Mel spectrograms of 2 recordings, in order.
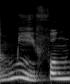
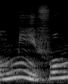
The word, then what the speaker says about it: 密封: 易漏的都密封起来。它跟那个蜜蜂嗡嗡嗡嗡动物的蜜蜂是一个发音哦，蜜蜂，中文好有趣哦。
